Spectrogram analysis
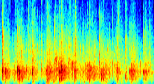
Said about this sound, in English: Yeah, that's great. You can clap. Go for it.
